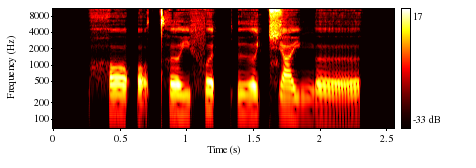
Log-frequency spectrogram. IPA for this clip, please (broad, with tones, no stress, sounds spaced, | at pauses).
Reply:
h ɔ˧ ʔ ɔ̰˧˨ t̪ʰ ə˧ j f ə˦˥ t̚ ʔ ɨ˧ ə̯ t͡ɕ a˧ j ŋ əː˧˩˨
